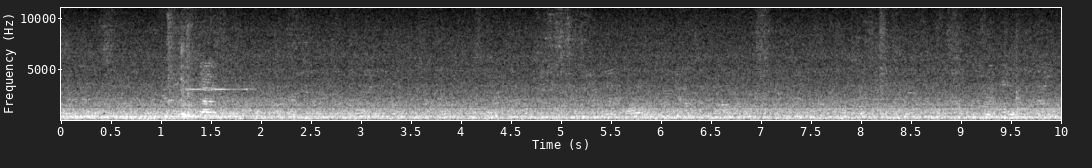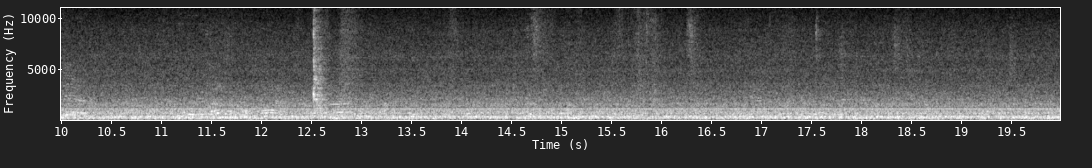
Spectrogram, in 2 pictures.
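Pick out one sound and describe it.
A bus engine hums steadily, heard from inside.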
